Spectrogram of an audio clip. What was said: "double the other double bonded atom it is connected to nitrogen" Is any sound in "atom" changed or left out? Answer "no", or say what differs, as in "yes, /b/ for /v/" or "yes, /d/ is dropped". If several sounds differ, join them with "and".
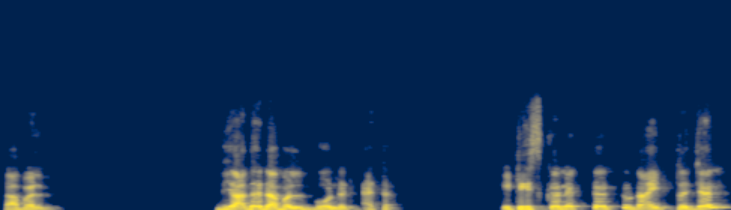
yes, /m/ is dropped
